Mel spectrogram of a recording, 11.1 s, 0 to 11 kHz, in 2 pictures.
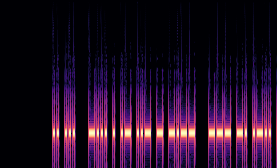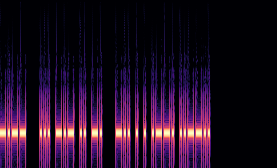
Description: Morse code, heard as a keyed tone, about 30 wpm, 700 Hz. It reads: IS BEAUTY ONLY SKIN DEEP?
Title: Sentences from Top 1300 Words 30wpm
